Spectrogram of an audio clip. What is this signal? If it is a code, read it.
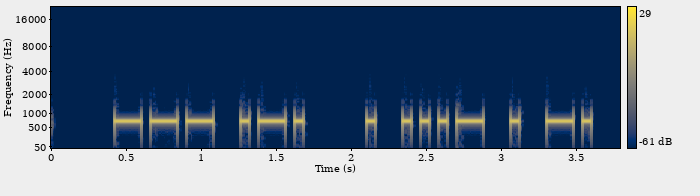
Morse code, heard as a keyed tone, about 21 wpm, 700 Hz. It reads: OR EVEN
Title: Pangram Challenge v2 - 20wpm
